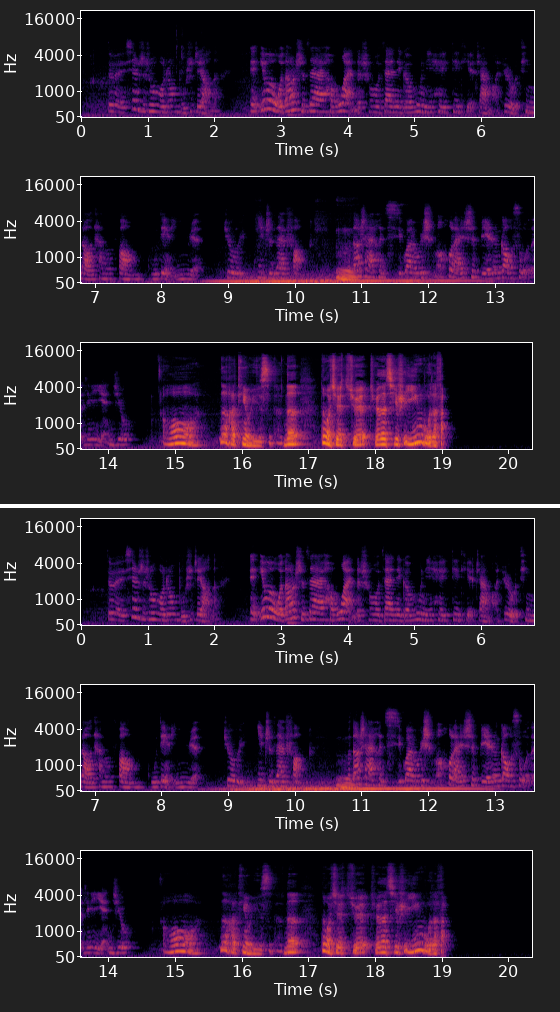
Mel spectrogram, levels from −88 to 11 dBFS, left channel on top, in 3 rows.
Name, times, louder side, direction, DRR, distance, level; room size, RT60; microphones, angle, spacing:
voice 1, 0.4-2.1 2.5-8.6 8.9-10.2 10.8-14.3, right 2 dB, 60° right, 1.1 m, -43 dB
sound 1, 3.1-3.2 8.6-13.1, right 2 dB, 35° right, 0.7 m, -36 dB
voice 2, 10.6-11.0 14.8-15.4 15.7-19.0, left 6 dB, 70° left, 0.3 m, -25 dB
4.2 x 2.9 x 2.7 m
head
